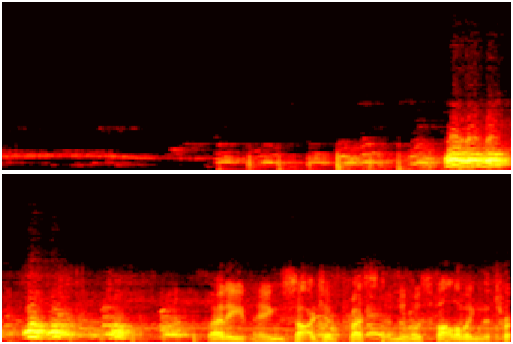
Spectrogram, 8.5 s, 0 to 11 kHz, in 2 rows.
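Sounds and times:
speech: 0:01.8 - 0:02.8, 0:06.0 - 0:08.4
pack of sled dogs barking and yipping: 0:01.8 - 0:08.4.

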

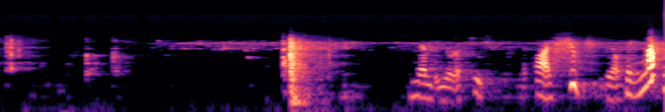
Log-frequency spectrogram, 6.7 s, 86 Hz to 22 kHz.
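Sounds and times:
door leading to the garage thumping open: 0:02.8 - 0:03.4
speech: 0:04.1 - 0:06.6.

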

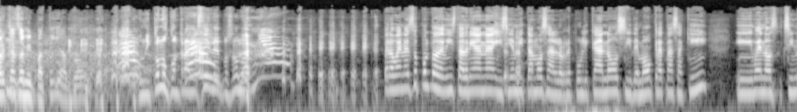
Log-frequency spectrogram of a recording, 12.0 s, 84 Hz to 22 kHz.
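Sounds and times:
laughter: 0:00.0 - 0:05.8, 0:07.5 - 0:07.8
speech: 0:00.0 - 0:11.9
cat meowing: 0:03.0 - 0:04.4.

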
